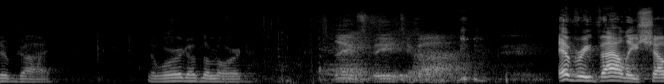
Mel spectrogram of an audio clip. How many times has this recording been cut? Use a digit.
1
